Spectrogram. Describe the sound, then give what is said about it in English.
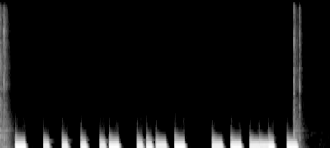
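A bassline doubled by an organ tone an octave higher, made by copying the bassline to a second channel with an organ sound and shifting it up one octave, playing short, punchy staccato notes in a bouncy syncopated pattern, clear and up front with no voices. “And to achieve this, I just copy the bassline down to another channel which has an organ sound to it and shift the whole bassline up one octave.”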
